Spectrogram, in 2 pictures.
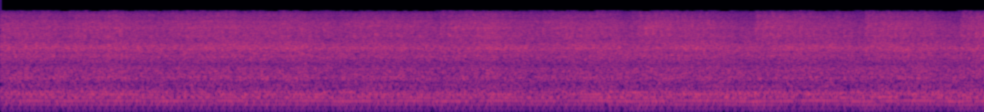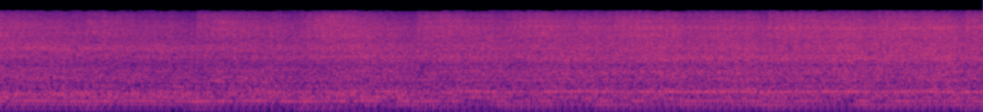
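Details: Bolens push mower with a Briggs & Stratton engine (classic or newer OHV), restarted after refitting the air filter following no-start repair. Steady, even drone with a constant low hum and no misses or surging; running normally.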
